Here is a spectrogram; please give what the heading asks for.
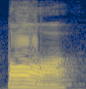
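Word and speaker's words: طاء: Now Ta is the same, except that the tongue touches the most part of what is called as hard palate here in this diagram. It touches the top of your mouth, inside of it, and almost touches entirely, almost.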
